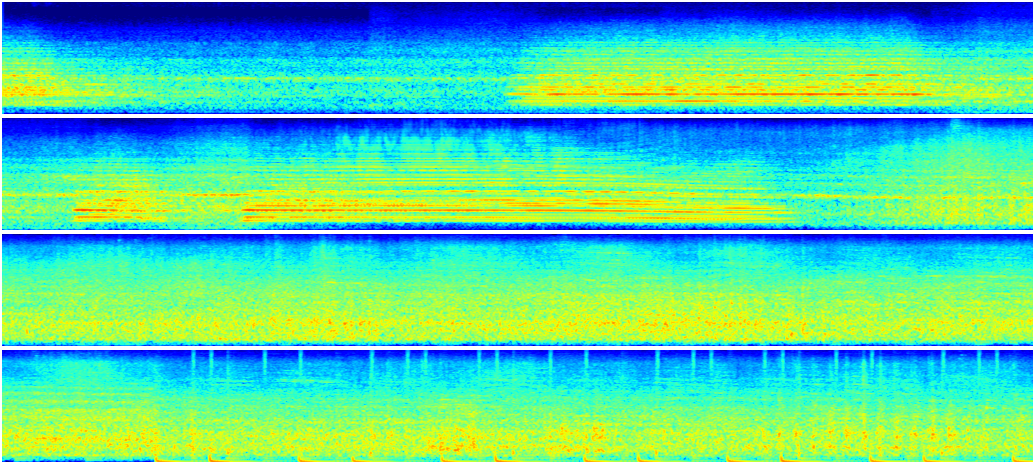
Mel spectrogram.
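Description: Norfolk Southern freight locomotive's air horn blowing for a crossing: a blast fading out at the start, then long, short and long blasts, the last one dropping in pitch as the locomotive passes. The intermodal train's cars then roll by with steady wheel noise, and regular low thumps about twice a second near the end, typical of wheels over rail joints.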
